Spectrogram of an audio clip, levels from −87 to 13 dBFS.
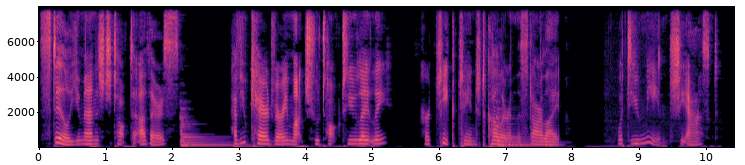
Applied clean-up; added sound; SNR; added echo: classical method Wiener filter.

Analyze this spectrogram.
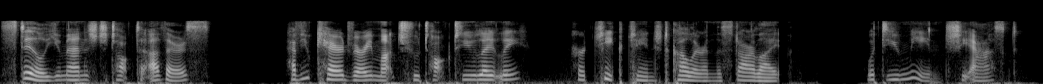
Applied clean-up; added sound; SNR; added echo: neural mask model Resemble Enhance denoiser.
